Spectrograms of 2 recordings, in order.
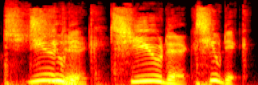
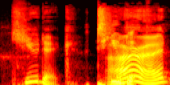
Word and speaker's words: Tudyk: Oh, Tudyk. Because he spelled it T-Y. So T-Y, like T-I-C-K. Oh, yeah. Tudyk.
